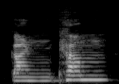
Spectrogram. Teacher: ಠ ಮುಂದಿನ ಅನುಸ್ವಾರ ಅರ್ಧ ಮ. · ನಿಧಿಫ್ ಪಾತು ಧಿ ಮಹಾಪ್ರಾಣದ್ದು. ಕಂಠಂ ಕ, ಕ ಮುಂದಿನ ಅನುಸ್ವಾರ ಅರ್ಧ ಣ. ಅದೇ ತರನಾಗಿ ಠ ಮಹಾಪ್ರಾಣದ್ದು.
